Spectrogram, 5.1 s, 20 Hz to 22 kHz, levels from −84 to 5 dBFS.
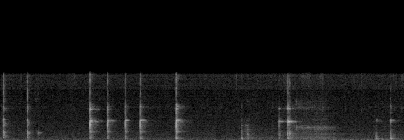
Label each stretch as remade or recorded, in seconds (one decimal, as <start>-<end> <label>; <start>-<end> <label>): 0.0-0.6 remade; 0.6-1.6 recorded; 1.6-2.8 remade; 2.8-3.4 recorded; 3.4-3.8 remade; 3.8-4.6 recorded; 4.6-5.1 remade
